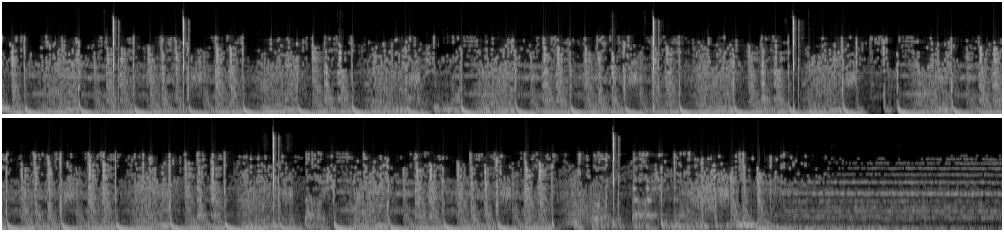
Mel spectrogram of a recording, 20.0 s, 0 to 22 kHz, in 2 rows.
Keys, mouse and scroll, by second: 0.9 click, 1.6-2.9 typing, 6.3 click, 8.3-9.1 typing, 12.5 click, 14.0-15.9 scroll up 1, 15.9 click, 16.3 typing.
